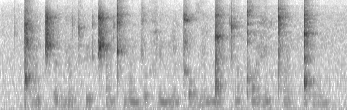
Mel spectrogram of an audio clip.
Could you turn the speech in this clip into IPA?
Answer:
ɡ͡ǃ æ̃˨˩˦ ɡ t͡ʃʼ ɘ˩ bʲ õ˨˩˦ t͡sʼ y˨˩˦ t͡ʃʼ æ̃˩ kʰ j õ˩ bʲ o˨˩˦ h ẽ˩ mʲ ẽ˨˩˦ kʼ ɔ˨˩˦ ð ẽ˩ ŋ͡ǃ y˩ p ɡ r õ˩ qʼ ɔ̃˨˩˦ vʲ õ˩ ɡ tʼ æ̃˨˩˦ p ǃʰ o˩ m

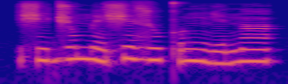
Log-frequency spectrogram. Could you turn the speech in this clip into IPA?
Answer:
ʃ i˨ d͡ʒ o˦ m e˨ ʃ ɪ˦ z u˦ kʼ ʊ˦ ŋ ɲ e˨ n ã˦

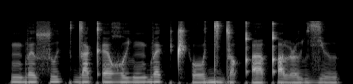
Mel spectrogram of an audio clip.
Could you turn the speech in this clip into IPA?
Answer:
m b ɛ sʷ i k d a kʼ ɛ ʁʷ ɛ ʎ m b ɛ k t͡ʃʼ o dʲ ʌ d o qʼ ɛ qʼ ʌ lˠ ɭ o ʎ zʲ ɯ

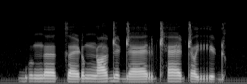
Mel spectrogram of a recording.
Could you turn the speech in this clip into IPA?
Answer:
b ʊː ŋ ɜː k ɜ ɽ ʊ ŋ ɑ ɖ ɛ ɖ æː r ʈʰ æː ʈ ʌ rʲ ʊ ɖ

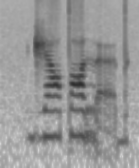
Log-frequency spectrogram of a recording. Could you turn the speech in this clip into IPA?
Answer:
d͡ʒ æ tˤ i r æ̰ d

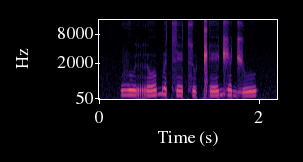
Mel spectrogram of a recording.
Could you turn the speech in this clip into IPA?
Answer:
v u r o b ə t͡s e t͡s u ǁ e d͡ʒ ə d͡ʒ u

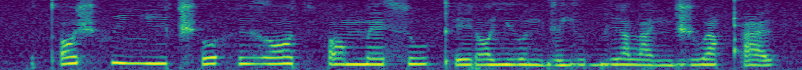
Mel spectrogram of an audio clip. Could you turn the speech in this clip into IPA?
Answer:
tʼ ɔ ʃ f i ʎ i t͡ʃʼ o h ɨ ɣ ɔ t͡sʼ ɔ m ɛ s u kʼ e ɾ ɔ lʲ o n d ɘ j ɨ b i lˠ e n d͡ʒ u qʼ ɘ

